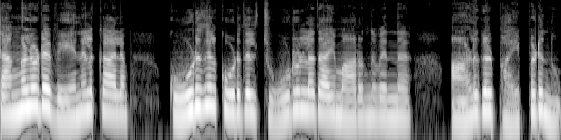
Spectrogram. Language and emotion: Malayalam, fearful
